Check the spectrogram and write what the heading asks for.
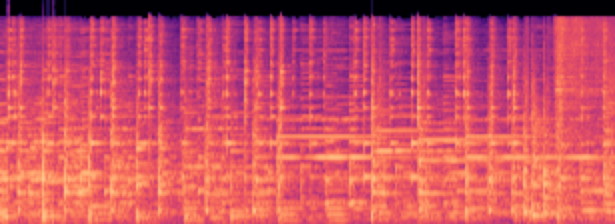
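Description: Children beating a frying pan with wooden sticks in a fast rhythm, over upbeat music with a busy percussion beat.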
